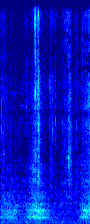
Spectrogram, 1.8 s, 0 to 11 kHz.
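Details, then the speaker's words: 1974 marine trailer hub after new wheel bearings, preload set tight then backed off about a quarter turn, spun by hand: soft, even whir with gentle swells, no grinding or roughness; normal bearing spin. "What I like to do with these hubs is I like to tighten them pretty tight to set the preload, and then I'll back it off sometimes like a quarter turn, just so there's enough room for this to spin. You can hear here a nice good sound."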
